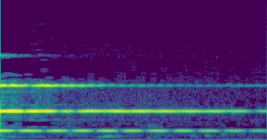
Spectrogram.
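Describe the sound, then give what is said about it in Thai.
A struck bell rings out with a steady, sustained tone, its clear metallic partials hanging in the air and fading only slightly over a few seconds, with no voices. “ทำเหมือนระฆังนี่ระฆังมันเอามันตั้งไปเฉยดูมันมันเสียงมันมีมีนะสงบสงบเสียงเมื่อมีเหตุเกิดมากระทบขึ้นมา”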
